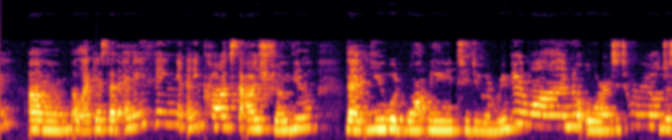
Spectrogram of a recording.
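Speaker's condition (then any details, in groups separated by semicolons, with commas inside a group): No condition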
